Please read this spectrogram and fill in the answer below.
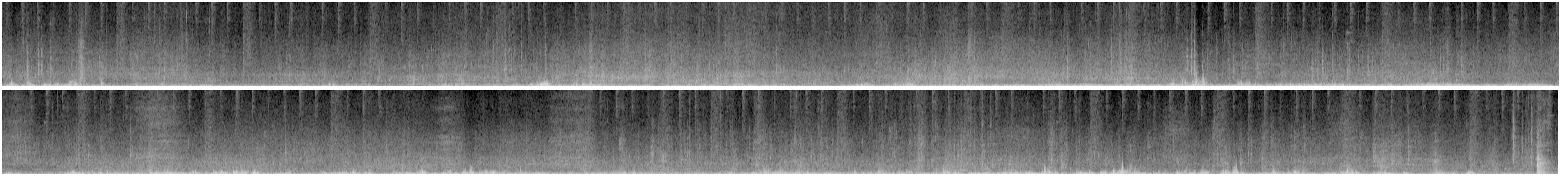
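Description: Wind buffeting the microphone, mixed with the clatter of a loaded wheeled cart rolling over wooden dock planks: irregular knocks as the wheels cross the boards.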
